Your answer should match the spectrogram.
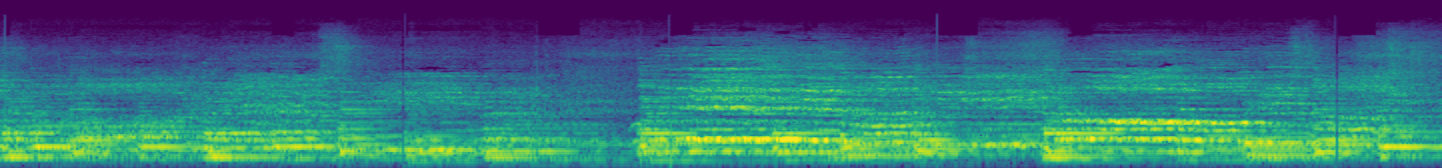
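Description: A small choir of three singers singing a hymn in a large, echoing church nave, holding long notes phrase by phrase. The singing briefly drops away for a breath between phrases about four and a half seconds in, then comes back strongly.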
